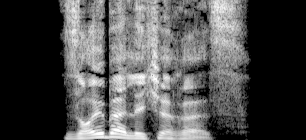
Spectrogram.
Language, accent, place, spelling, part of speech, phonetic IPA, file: German, Germany, Berlin, säuberlicheres, adjective, [ˈzɔɪ̯bɐlɪçəʁəs], De-säuberlicheres.ogg
- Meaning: strong/mixed nominative/accusative neuter singular comparative degree of säuberlich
